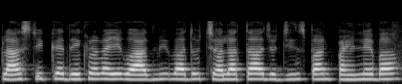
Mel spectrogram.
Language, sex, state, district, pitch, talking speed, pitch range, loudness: Bhojpuri, female, Uttar Pradesh, Gorakhpur, 240 Hz, 225 wpm, 235-245 Hz, -15 LUFS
